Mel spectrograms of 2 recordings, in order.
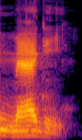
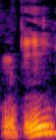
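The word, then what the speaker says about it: Magie: Monopoly was created by a woman in 1903, Lizzie Maggie, or maybe it's supposed to be pronounced McGee. I don't really know. It's Migie.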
